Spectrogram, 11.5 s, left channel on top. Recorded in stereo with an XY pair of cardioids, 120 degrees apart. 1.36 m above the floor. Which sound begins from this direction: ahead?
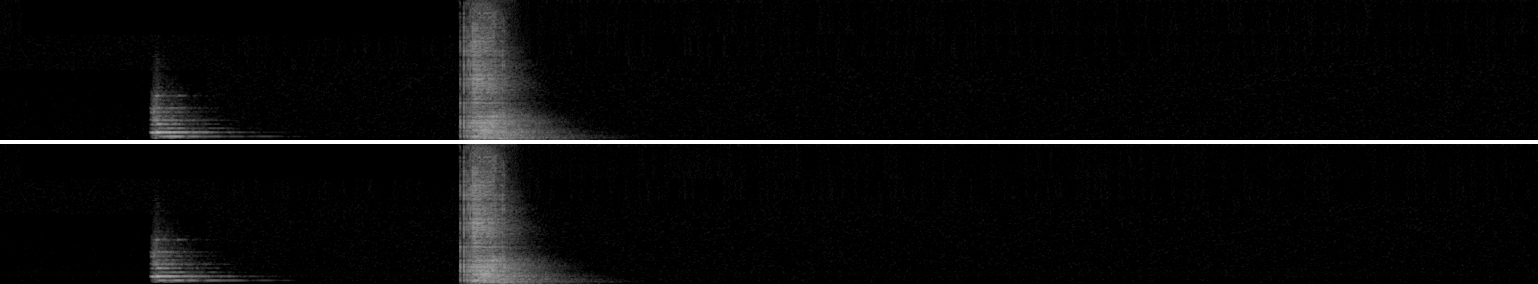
A zipper, at 3.5 s.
